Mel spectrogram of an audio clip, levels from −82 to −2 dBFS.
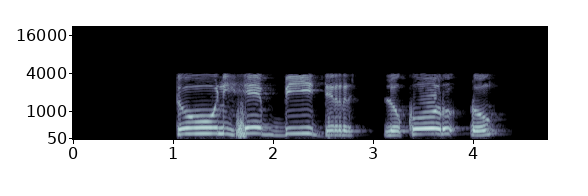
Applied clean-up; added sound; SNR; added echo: none; none; none; none.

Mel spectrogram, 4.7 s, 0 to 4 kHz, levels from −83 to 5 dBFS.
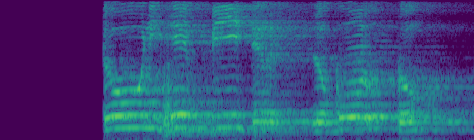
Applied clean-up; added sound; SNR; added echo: none; none; none; reverberation time 2.3 s.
